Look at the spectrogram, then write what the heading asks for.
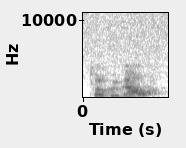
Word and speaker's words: Tokugawa: the uh the Tokugawa it's how they say it to cou GA wad Tokugawa the Tokugawa ruled from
